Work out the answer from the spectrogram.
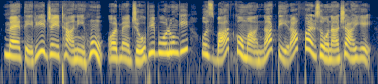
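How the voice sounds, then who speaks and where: A woman plays a cruel young elder sister-in-law from a moral storybook, high-pitched and swooping. She talks down in a bossy, scornful, taunting way, in a close, dry sound. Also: big pitch swings, measured pace, darkish tone, dry recording. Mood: haughty, commanding. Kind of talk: dramatized Hindi moral storybook.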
